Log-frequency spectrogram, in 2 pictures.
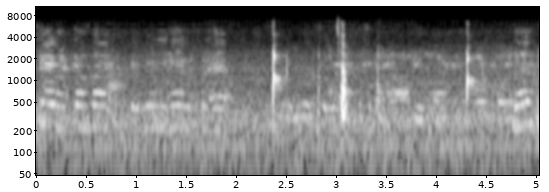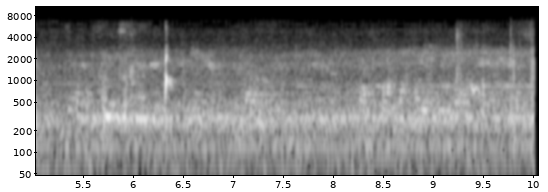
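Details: A 9-day-old baby with hiccups: four sharp, brief hiccup sounds at irregular intervals over quiet room noise and faint background voices.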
